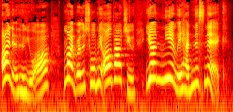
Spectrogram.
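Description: A woman's voice: very high-pitched, big pitch swings, normal speed, fairly bright tone, voice pushed up, heavily acted. A woman voicing a nervous, gangly eleven-year-old schoolboy who talks uncertainly.

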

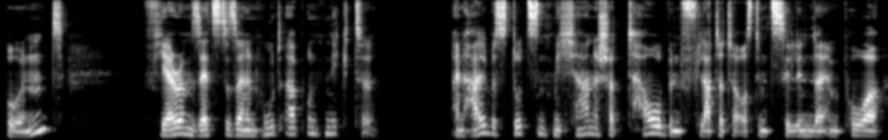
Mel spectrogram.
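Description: Calm man reading a storybook. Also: medium pitch, unhurried. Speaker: narrator.

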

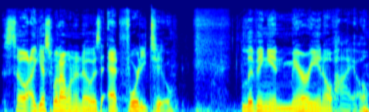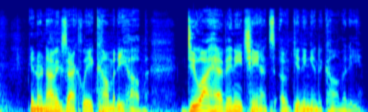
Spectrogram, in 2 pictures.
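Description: A man's voice: medium pitch, expressive, fairly quick, darkish tone, dry recording. A man, co-hosting a podcast in casual chat and musing aloud with fillers. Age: 40s. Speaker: podcast co-host.

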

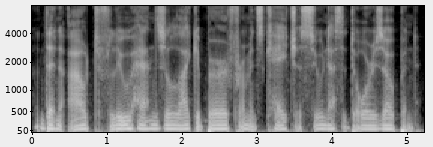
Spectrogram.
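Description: A man reading a fairy tale aloud as a bedtime story, calm and measured. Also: low voice, no echo, clean studio sound.

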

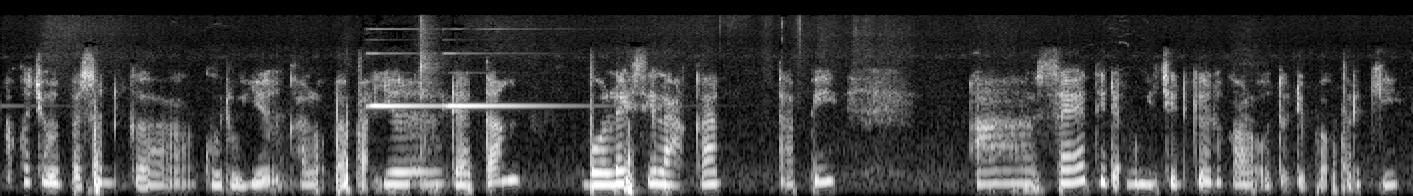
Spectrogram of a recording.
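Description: Earnest woman in her thirties, a high voice with gritty fry, softly whispering through her story; dull recording with a faint hiss underneath. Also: steady tone, normal speed. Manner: earnest, soft-spoken, often drops to a breathy whisper. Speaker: interview guest. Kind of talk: personal story told in an interview. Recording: muffled lo-fi with faint background noise.

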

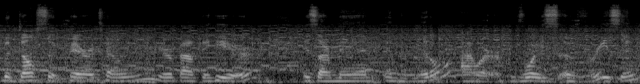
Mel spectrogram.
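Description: An American woman hosting a podcast in casual chat, wry, unhurried and playfully teasing. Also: deep voice, loud music behind the voice, poor audio. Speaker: podcast host.

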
